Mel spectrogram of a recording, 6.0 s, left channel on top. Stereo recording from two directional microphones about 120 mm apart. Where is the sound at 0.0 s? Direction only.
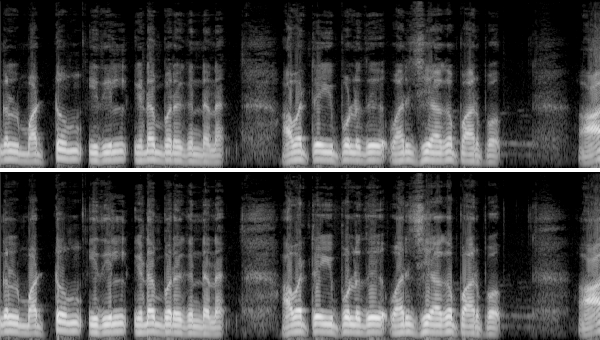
25° right (ahead or behind).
